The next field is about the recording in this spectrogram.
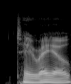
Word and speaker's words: Te Reo: she is studying Te Reo. Am I pronouncing that correctly? – Yeah, kind of. – Okay, Tereo, which is the Maori language.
